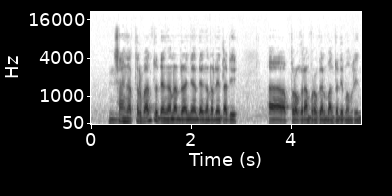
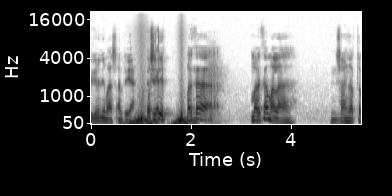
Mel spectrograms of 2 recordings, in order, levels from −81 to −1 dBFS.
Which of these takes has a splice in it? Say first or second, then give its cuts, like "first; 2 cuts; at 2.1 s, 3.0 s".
second; 1 cut; at 1.0 s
